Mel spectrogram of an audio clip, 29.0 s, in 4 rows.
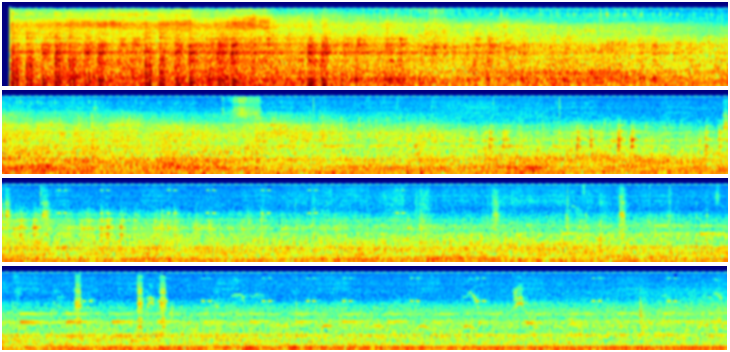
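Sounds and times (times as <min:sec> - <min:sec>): electric train running: 0:00.1 - 0:29.0
wheels clicking over rail joints: 0:09.7 - 0:24.9.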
